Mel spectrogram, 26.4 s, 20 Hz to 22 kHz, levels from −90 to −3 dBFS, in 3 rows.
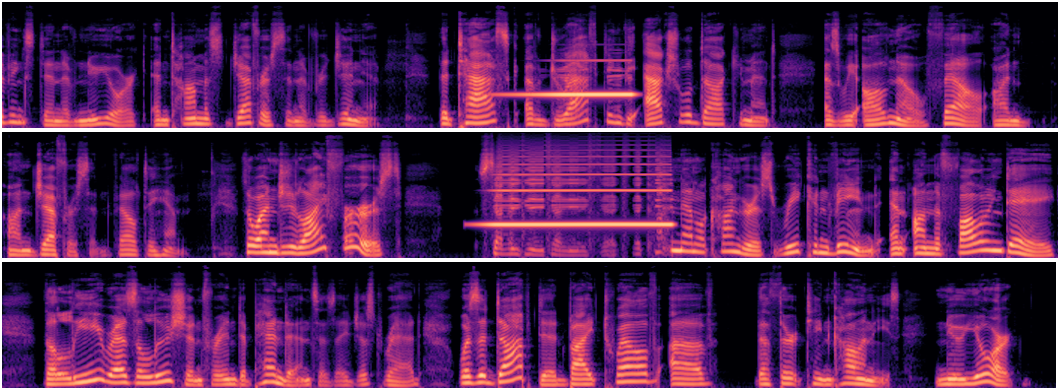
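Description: A single 1.1 kHz tone swells out of the speech from 3.89 to 5.34 s, rising over most of a second to sit about 10 dB above it, and again from 12.65 to 14.43 s, building faster. This is loudspeaker feedback squeal: the microphone re-amplified its own loudspeaker until that frequency ran away.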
